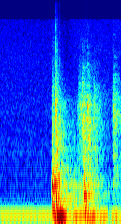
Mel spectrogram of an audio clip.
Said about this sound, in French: La porte est ouverte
